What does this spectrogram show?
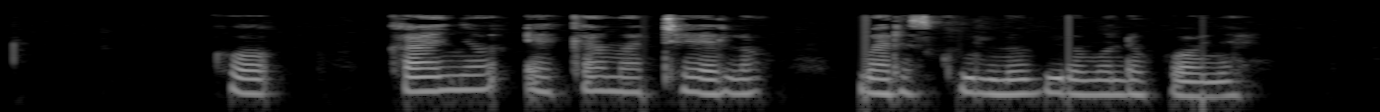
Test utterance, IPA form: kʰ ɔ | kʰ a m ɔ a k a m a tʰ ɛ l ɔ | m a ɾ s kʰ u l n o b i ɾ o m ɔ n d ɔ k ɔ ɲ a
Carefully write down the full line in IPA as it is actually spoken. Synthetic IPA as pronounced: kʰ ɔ | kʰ a ɲ ɔ ɛ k a m a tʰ ɛ l ɔ | m a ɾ s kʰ u l n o b i ɾ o m ɔ n d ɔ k ɔ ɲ a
